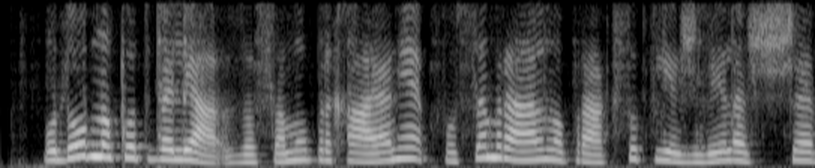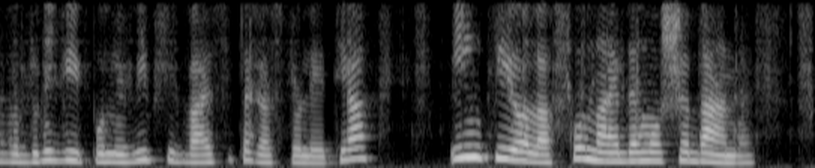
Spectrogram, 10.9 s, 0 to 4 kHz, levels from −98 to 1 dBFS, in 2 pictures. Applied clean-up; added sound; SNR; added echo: neural mask model DeepFilterNet 3.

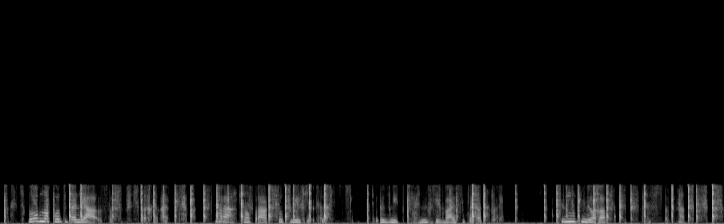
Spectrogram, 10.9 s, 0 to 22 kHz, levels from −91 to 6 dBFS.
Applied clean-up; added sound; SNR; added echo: neural diffusion model UNIVERSE++.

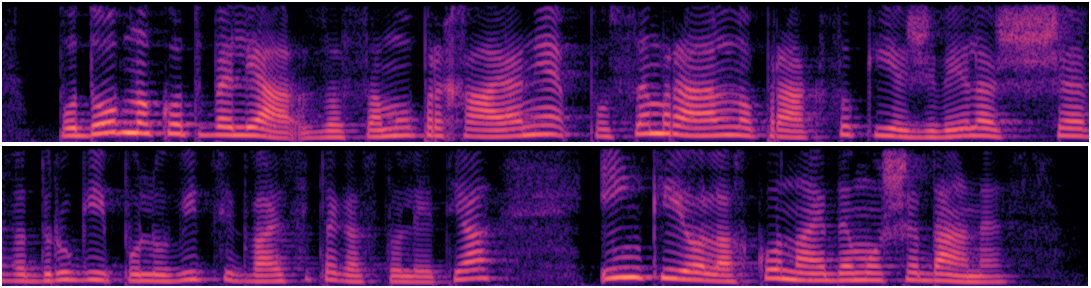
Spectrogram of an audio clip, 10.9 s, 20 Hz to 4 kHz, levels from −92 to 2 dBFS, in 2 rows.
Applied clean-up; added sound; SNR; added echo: none; none; none; none.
